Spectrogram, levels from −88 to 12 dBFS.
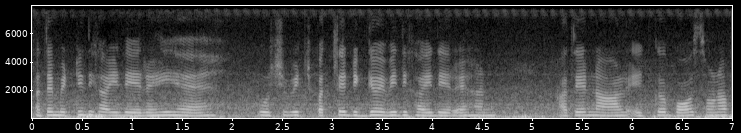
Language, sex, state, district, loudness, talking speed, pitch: Punjabi, female, Punjab, Fazilka, -15 LUFS, 180 wpm, 210 Hz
